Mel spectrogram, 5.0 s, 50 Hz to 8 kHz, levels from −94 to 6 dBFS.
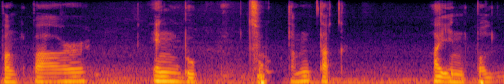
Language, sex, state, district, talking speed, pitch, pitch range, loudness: Mizo, male, Mizoram, Aizawl, 95 wpm, 100 Hz, 90-115 Hz, -19 LUFS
